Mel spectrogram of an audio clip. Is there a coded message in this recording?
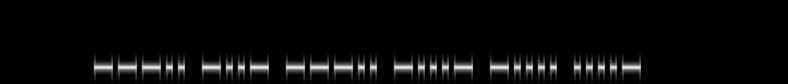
Yes: Morse code from 0.9 to 6.4 s, heard as a keyed tone, about 20 wpm, 800 Hz. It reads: 8X8<BT>64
